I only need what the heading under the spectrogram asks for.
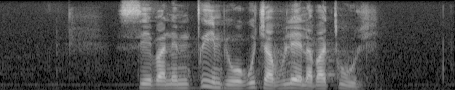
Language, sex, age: Swati, male, 20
